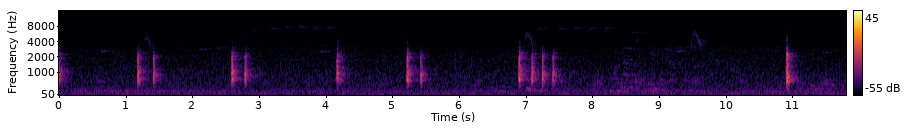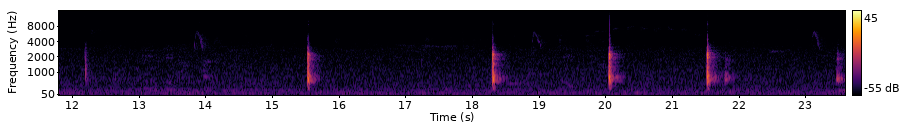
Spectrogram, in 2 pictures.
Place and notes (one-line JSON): {"title": "紅瓦厝山居民宿, Puli Township - Frogs chirping", "date": "2016-04-27 17:18:00", "description": "Frogs chirping, Bird sounds, Ecological pool\nZoom H2n MS+ XY", "latitude": "23.95", "longitude": "120.90", "altitude": "539", "timezone": "Asia/Taipei"}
